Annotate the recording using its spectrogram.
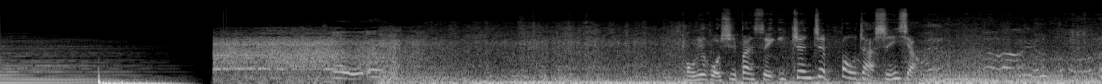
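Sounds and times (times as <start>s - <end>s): low rumble of large fire: 2.4s - 11.0s.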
